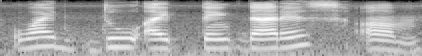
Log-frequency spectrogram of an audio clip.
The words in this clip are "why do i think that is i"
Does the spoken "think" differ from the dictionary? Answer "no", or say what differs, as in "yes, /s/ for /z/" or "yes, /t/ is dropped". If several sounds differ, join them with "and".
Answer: yes, /t/ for /θ/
